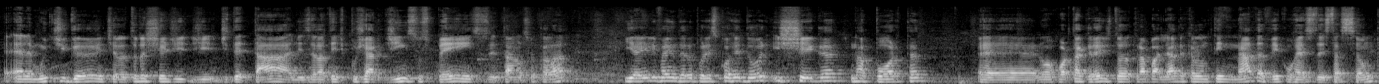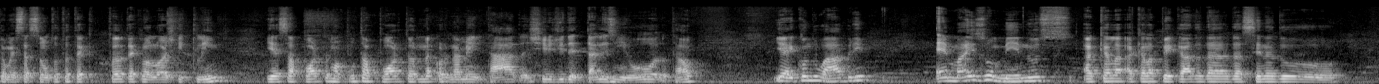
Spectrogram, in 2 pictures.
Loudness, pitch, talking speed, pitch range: -17 LUFS, 125 Hz, 205 wpm, 120-140 Hz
